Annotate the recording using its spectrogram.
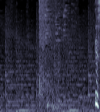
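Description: Breaking-news background music, with a sudden short shattering sound effect about three-quarters of a second in, then the voice of a news reader starting at the very end.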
